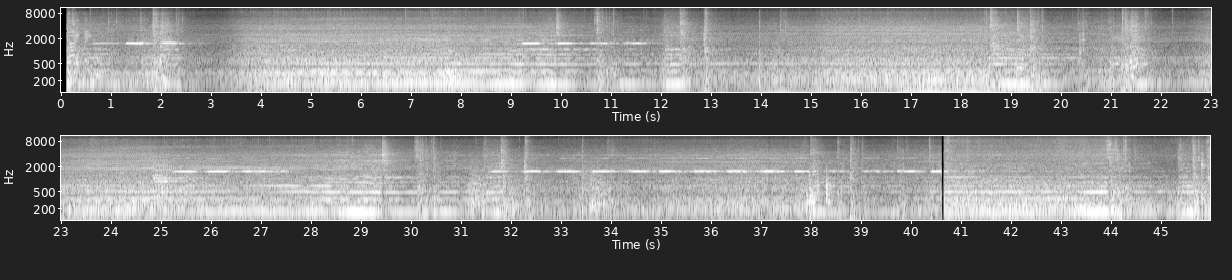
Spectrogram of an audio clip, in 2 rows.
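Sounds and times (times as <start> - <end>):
pump and motor hum: 0.1 - 24.7
sharp metallic knocks: 24.8 - 27.0.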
